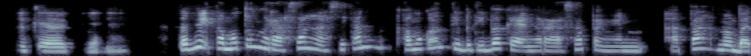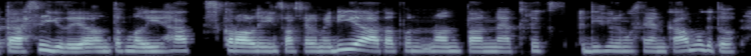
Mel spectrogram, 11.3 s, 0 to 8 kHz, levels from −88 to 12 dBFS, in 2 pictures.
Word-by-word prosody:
Oke 195 -1 -3 0.2
oke. 130 - -7 0.6
Tapi 300 +7 +6
kamu 290 0 +6
tuh 380 +3 -1
ngerasa 265 -1 +3
nggak 230 -4 -2
sih 250 - -5
kan, 320 - +2 0.2
kamu 245 +2 +1
kan - - 0
tiba-tiba 240 +1 +1
kayak 205 -5 +1
ngerasa 205 +6 -3
pengen 195 -4 -5 0.2
apa, 275 +8 0
membatasi 195 0 +2
gitu 180 -4 -1
ya 175 +1 +2
untuk 190 +1 -6
melihat 185 +2 -1
scrolling 185 -2 +2
sosial 185 -1 -3
media 205 +1 +3
ataupun 185 +1 -5
nonton 185 -1 -2
Netflix 185 +2 -9
di 180 - -8
film 185 -1 -6
kesayangan 185 -1 -8
kamu, 200 +5 -1
gitu. 170 -3 -5
195 Hz, 170 wpm, -22 LUFS, 185-235 Hz, 0.6 s, Tapi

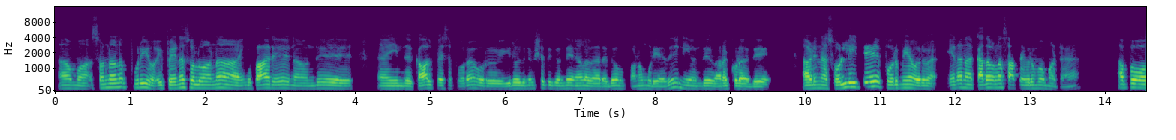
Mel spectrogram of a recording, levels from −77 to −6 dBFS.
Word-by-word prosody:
ஆமா, 135 -2 -2 0.2
சொன்னாலும் 175 +4 +1
புரியும். 170 0 +1
இப்ப 130 - -17
என்ன 165 +3 +2
சொல்லுவான்னா, 150 +1 +2 0.3
"இங்க 130 0 -7
பாரு 145 +1 +3 0.2
நான் 120 -1 -4
வந்து 135 +3 -6 0.8
அ - - -1 0.2
இந்த 120 0 -3
கால் 140 +4 +5
பேசப்போறேன். 130 0 -3
ஒரு 120 -2 -1 0.2
20 130 +1 0
நிமிஷத்துக்கு 130 0 -4
வந்து 130 +1 -1
என்னால 125 0 -1
வேற 115 0 0
எதும் 125 0 -1
பண்ண 110 +2 -7
முடியாது. 110 -2 -2
நீ 135 - -8
வந்து 120 +1 -3
வரக்கூடாது." 115 -2 +2 0.6
அப்டின்னு 145 +3 +3
நான் 135 -1 -4
சொல்லிட்டு 195 +6 +3 0.2
பொறுமையா 155 +2 +2
வருவேன். 125 -3 +2 0.2
ஏனா, 165 +3 0
நான் 150 - -1
கதவெல்லாம் 165 +3 +3
சாத்த 140 -1 0
விரும்ப 140 +1 -2
மாட்டேன். 110 - -10 0.7
அப்போ 160 +2 +3
135 Hz, 155 wpm, -24 LUFS, 120-155 Hz, 0.8 s, கால்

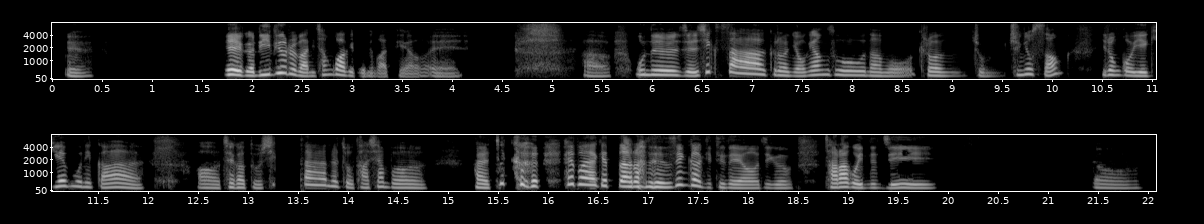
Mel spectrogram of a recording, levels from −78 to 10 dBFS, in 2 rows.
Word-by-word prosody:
예. 180 0 -9 1.3
예. 250 -2 +11
그 210 - 0
리뷰를 260 +9 +3
많이 185 -4 0
참고하게 245 -3 0
되는 - - -13
것 - - -10
같아요. - - -14
예. - - -13 1.2
아. 175 -1 -11 0.2
오늘 240 -2 +3
이제 195 -2 0
식사 315 - +2
그런 210 -4 -4
영양소나 220 -1 -3
뭐 180 0 -9
그런 190 -3 -5
좀 175 -2 -15
중요성? 250 +2 -4 0.4
이런 235 -1 -3
거 205 -3 -2
얘기해 190 +10 +1
보니까 220 -7 -4 0.5
어 190 -1 -7
제가 205 +1 -3
또 185 0 -12
'식단을 330 - -5
또 215 -3 -7
다시 200 +5 -8
한번 195 -5 -5 0.5
잘 200 -3 +1
체크해 345 - 0
봐야겠다.'라는 260 -10 +5
생각이 305 -7 0
드네요. 185 -3 -4
지금 180 -1 -10 0.3
잘하고 220 -1 +4
있는지. 185 -1 -5 1.6
어. 180 -2 -14
215 Hz, 230 characters per minute, -21 LUFS, 185-255 Hz, 1.6 s, 예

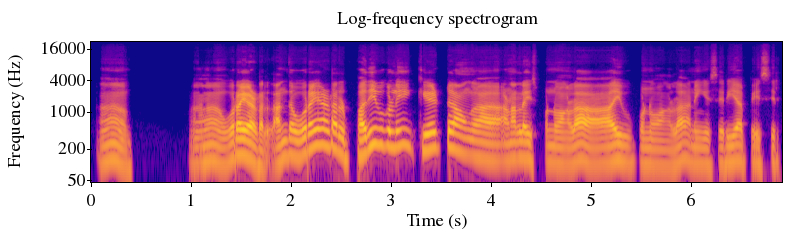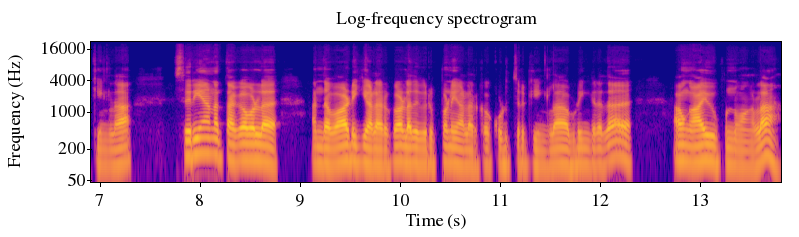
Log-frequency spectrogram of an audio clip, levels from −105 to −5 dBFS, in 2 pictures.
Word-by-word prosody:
ஆ, - - -3 0.9
ஆ, - - -7 0.3
உரையாடல். 155 0 +6
அந்த 150 +2 -1
உரையாடல் 215 -5 +3
பதிவுகளையும் 225 +4 +2
கேட்டு 210 +3 +2
அவங்க 165 -4 -2 0.3
அனலைஸ் 135 0 -1
பண்ணுவாங்களா? 115 +1 +1 0.3
ஆய்வு 120 0 +1
பண்ணுவாங்களா? 100 -3 -4
நீங்க 105 -1 -6
சரியா 115 +3 -1
பேசி 100 - -8
இருக்கீங்களா? 100 -2 -3 0.6
சரியான 155 +2 +1
தகவல 125 0 +4 0.5
அந்த 110 -1 +1
வாடிக்கையாளருக்கோ 115 -2 +3
அல்லது 110 -1 +1
விற்பனையாளருக்கோ 100 -2 -4
குடுத்திருக்கீங்களா 100 -1 -6
அப்படிங்கிறத 100 +1 -5 0.6
அவங்க 120 -1 +1
ஆய்வு 120 0 +2
பண்ணுவாங்களா? 95 -3 -1
115 Hz, 115 wpm, -23 LUFS, 100-145 Hz, 0.9 s, உரையாடல்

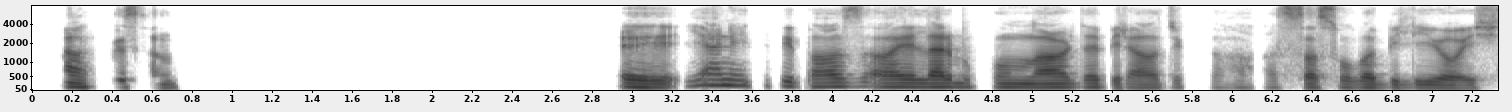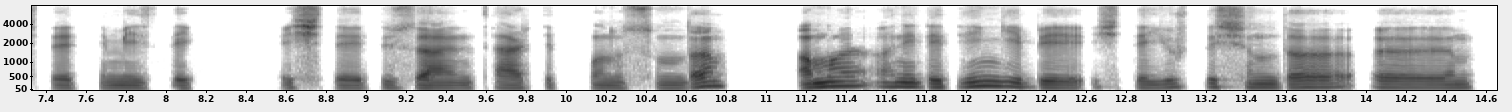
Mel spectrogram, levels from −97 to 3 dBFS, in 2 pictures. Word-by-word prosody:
Haklısın. 125 -4 -2 2.2
Eee, 120 -3 +4
yani, 190 +1 0
tabii, 160 - -7
bazı 140 +1 0
aileler 130 -1 +5
bu 130 - -6
konularda 125 0 +2
birazcık 110 +2 -4
daha 115 0 -18
hassas 115 0 -2
olabiliyor, 110 -3 -1
işte, 95 +1 -5
temizlik, 100 -2 -4 0.4
işte, 95 -1 +1
düzen, 95 -2 +1
tertip 100 -1 -1
konusunda 100 - 0 0.4
ama, 160 +5 +6
hani, 140 0 +2
dediğin 140 +7 +3
gibi, 115 -8 0
işte, 115 -1 -8
yurt 120 +4 -6
dışında, 120 -1 0
emm, 110 -1 -1
120 Hz, 105 wpm, -26 LUFS, 110-130 Hz, 2.2 s, ama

